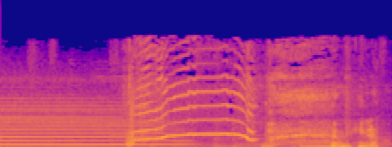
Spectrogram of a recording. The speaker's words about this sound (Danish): Vil du have truthornet? eller den lille plastikmundharmonika? Helt klart. Truthornet, tak. det er virkelig et nederen horn.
